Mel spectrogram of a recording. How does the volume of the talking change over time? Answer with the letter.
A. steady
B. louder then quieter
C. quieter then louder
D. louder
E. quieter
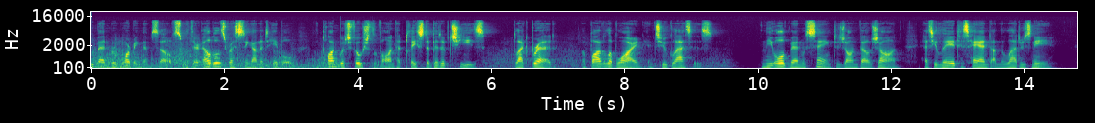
A.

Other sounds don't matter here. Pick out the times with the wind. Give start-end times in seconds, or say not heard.
0.0-10.2.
